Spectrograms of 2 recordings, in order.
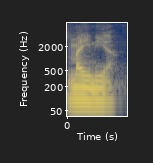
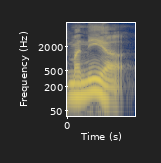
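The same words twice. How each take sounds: First: It is pronounced the English way. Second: It is pronounced the Spanish way. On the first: "We would say mania in English" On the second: "that you said with Spanish pronunciation"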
